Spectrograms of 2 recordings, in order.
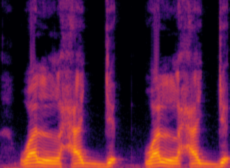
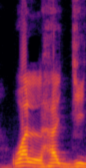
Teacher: jangan langsung tapi ditasydidkan dulu wal haajj wal haajj ahah agak sedikit ditahan sejenak Wal Hajj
